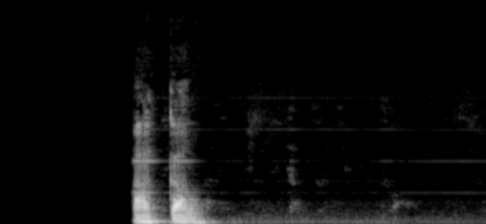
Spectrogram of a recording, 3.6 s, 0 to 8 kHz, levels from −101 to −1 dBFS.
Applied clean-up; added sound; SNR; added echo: neural mask model DeepFilterNet 3.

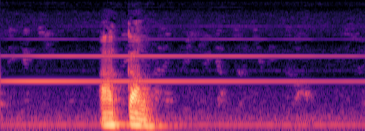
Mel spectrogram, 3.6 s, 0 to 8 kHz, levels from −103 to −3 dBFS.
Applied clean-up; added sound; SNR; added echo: none; Wind instrument, woodwind instrument; 16 dB; reverberation time 0.4 s.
